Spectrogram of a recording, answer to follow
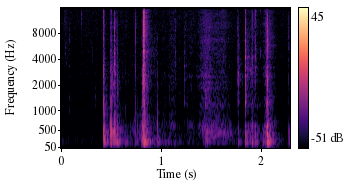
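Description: Several short, sharp plastic clicks and knocks as a small plug-in lithium cell charger, with fold-out mains pins, is handled and pushed into a mains socket. The sharpest click comes a little under a second in.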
